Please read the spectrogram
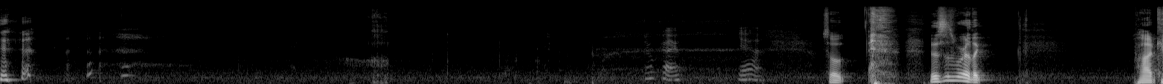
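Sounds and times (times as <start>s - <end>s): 
speech: 0.0s - 0.4s, 8.3s - 8.6s, 9.3s - 10.0s, 11.4s - 11.6s
slurping sips of Colombian coffee into a microphone: 4.9s - 5.8s.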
